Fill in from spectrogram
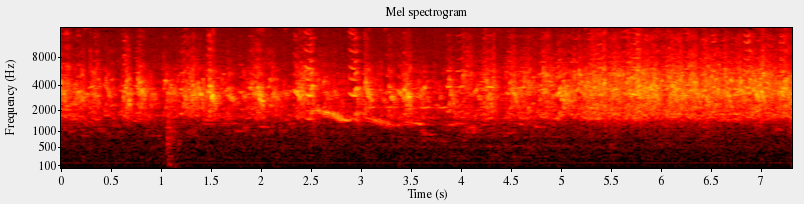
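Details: Overlapping squawks and scratchy chirps from a big mixed woodswallow flock, mostly White-browed with a few Masked, forming a steady noisy wall of calls with one brief falling whistle.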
